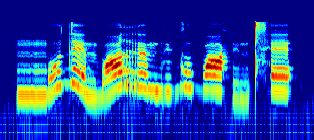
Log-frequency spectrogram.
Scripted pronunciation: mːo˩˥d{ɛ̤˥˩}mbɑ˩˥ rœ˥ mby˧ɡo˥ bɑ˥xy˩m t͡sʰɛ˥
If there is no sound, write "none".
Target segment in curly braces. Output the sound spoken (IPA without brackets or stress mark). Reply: ɛ˥˩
